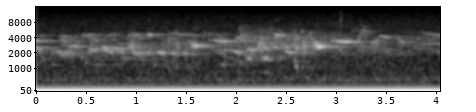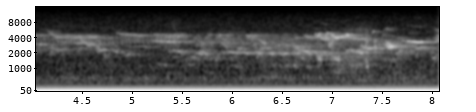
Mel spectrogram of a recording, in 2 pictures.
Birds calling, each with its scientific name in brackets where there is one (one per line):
Apapane (Himatione sanguinea)
Hawaii Akepa (Loxops coccineus)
